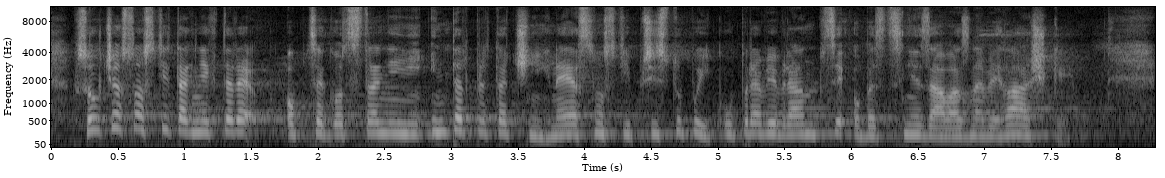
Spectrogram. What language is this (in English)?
Czech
